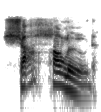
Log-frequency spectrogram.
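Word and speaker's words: Shai-Hulud: thing I want to talk to you in pop culture is Shah Halud. Oh, And I did yes. I did pronounce that right because Shah Halud not only That was really good, actually.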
